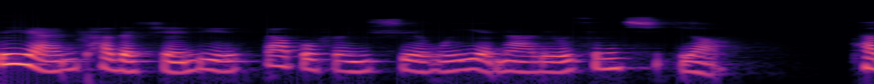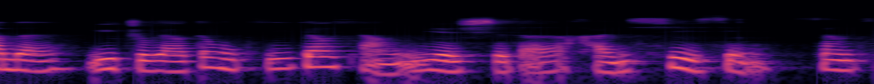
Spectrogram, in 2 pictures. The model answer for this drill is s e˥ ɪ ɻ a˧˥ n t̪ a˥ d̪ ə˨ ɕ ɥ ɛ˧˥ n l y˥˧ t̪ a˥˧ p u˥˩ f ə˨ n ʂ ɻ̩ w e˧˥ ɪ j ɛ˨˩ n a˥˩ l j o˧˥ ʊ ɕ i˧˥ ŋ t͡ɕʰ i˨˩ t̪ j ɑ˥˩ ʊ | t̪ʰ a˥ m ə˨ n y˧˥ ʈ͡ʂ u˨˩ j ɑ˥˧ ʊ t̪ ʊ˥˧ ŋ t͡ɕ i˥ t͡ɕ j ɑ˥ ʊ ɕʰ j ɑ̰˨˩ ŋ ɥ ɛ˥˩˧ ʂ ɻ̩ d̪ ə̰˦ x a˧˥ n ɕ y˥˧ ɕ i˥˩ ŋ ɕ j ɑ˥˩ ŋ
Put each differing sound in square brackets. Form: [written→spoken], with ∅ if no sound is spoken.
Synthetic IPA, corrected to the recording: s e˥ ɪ ɻ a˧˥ n [t̪→t̪ʰ] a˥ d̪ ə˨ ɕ ɥ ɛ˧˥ n l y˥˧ t̪ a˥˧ p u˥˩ f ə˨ n ʂ ɻ̩ w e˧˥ ɪ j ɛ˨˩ n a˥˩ l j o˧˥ ʊ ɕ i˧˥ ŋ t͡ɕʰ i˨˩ t̪ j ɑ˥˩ ʊ | t̪ʰ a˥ m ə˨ n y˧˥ ʈ͡ʂ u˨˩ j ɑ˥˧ ʊ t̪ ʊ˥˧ ŋ t͡ɕ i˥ t͡ɕ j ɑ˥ ʊ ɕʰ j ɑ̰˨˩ ŋ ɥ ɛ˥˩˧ ʂ ɻ̩ d̪ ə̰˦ x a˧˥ n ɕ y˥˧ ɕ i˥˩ ŋ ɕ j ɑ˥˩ ŋ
